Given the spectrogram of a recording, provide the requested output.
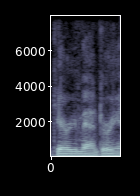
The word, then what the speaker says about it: gerrymandering: So pronounce it right, it's called gerrymandering, and let everyone know.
